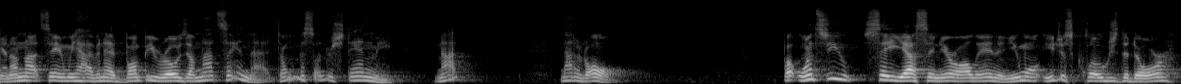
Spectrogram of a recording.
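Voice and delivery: ordinary talk

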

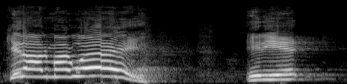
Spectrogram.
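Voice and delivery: high, loud, slow hammed-up yell; mock angry shout. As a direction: bellow at the slow car ahead. Acting a rude driver.

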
